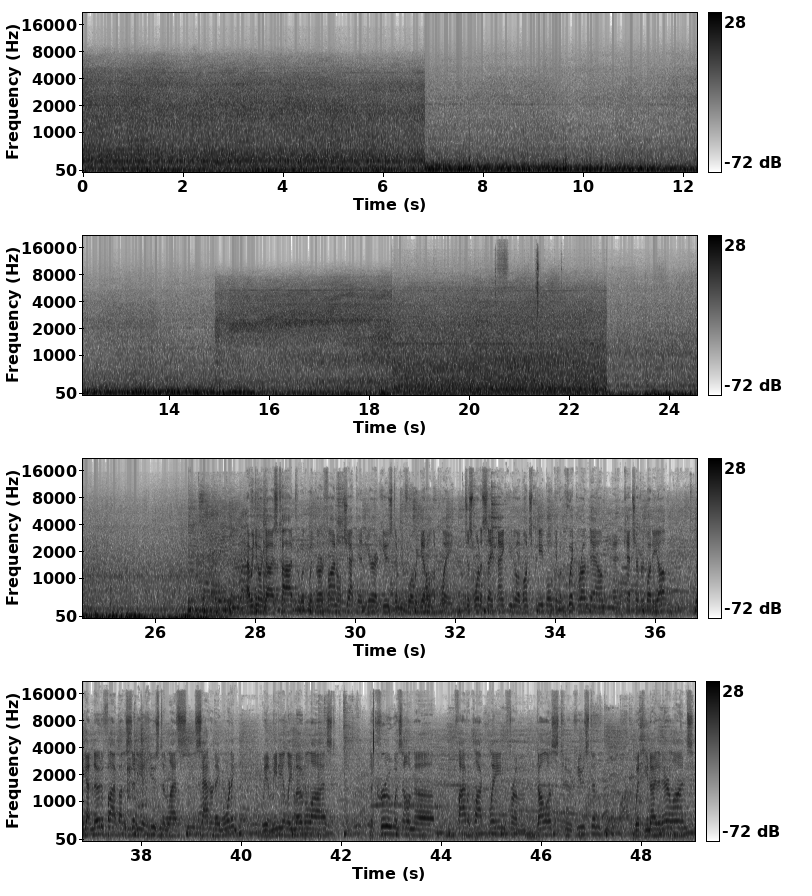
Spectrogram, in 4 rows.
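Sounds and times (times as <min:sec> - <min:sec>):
engine or machinery noise: 0:00.0 - 0:27.4.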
